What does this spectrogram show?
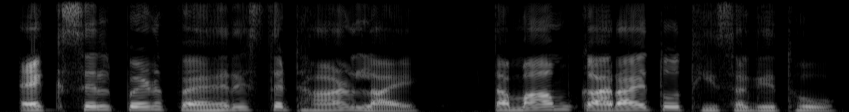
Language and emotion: Sindhi, neutral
